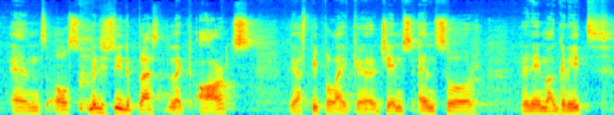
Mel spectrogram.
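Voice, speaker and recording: A man with a Flemish Belgian accent at a moderate pace, over noticeable background noise. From Belgium (Flanders). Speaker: composer and bandleader. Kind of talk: interview. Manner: halting, frequent repetitions.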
